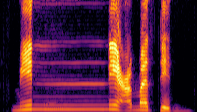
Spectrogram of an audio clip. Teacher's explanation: Dia kena lekatkan lidah pada tempat keluar nun dan masukkan balik semula pada nun tu juga. Maknanya dia betul-betul rapat nun dengan nun.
